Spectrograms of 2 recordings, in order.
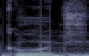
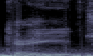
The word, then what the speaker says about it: gauge: It is, yeah, gorge, you pronounce it gauge, I believe. That's what it is. Okay. But it is spelt gorge. I mean, I'm pretty sure it says it. I'd read it as gorge.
